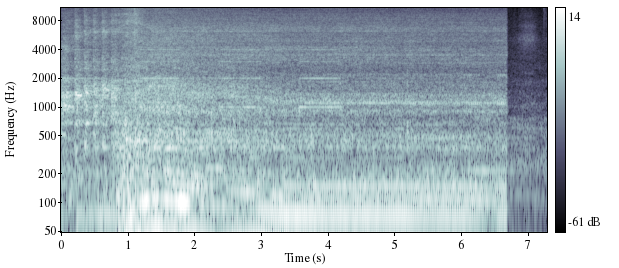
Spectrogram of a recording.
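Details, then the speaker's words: 2003 Jeep Wrangler SE 2.4L four-cylinder, manual, just after an oil and filter change, start-up checking the oil warning light goes out: catches quickly and settles into a steady even idle, no rattle or ticking; normal start. "So let's start it up, make sure the red light for the oil goes out."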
